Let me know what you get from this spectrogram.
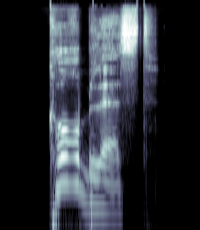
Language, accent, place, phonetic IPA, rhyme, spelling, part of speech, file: German, Germany, Berlin, [ˈkʊʁbləst], -ʊʁbləst, kurblest, verb, De-kurblest.ogg
- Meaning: second-person singular subjunctive I of kurbeln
